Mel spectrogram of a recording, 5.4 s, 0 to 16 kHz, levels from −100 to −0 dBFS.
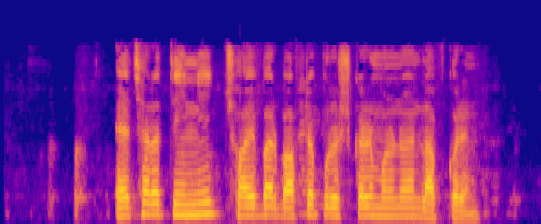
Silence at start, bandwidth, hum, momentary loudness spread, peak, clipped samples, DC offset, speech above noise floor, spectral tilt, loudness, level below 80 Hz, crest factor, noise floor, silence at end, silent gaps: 0.75 s; 7.8 kHz; none; 6 LU; 0 dBFS; under 0.1%; under 0.1%; 42 dB; -5 dB/octave; -17 LUFS; -56 dBFS; 18 dB; -58 dBFS; 0.6 s; none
